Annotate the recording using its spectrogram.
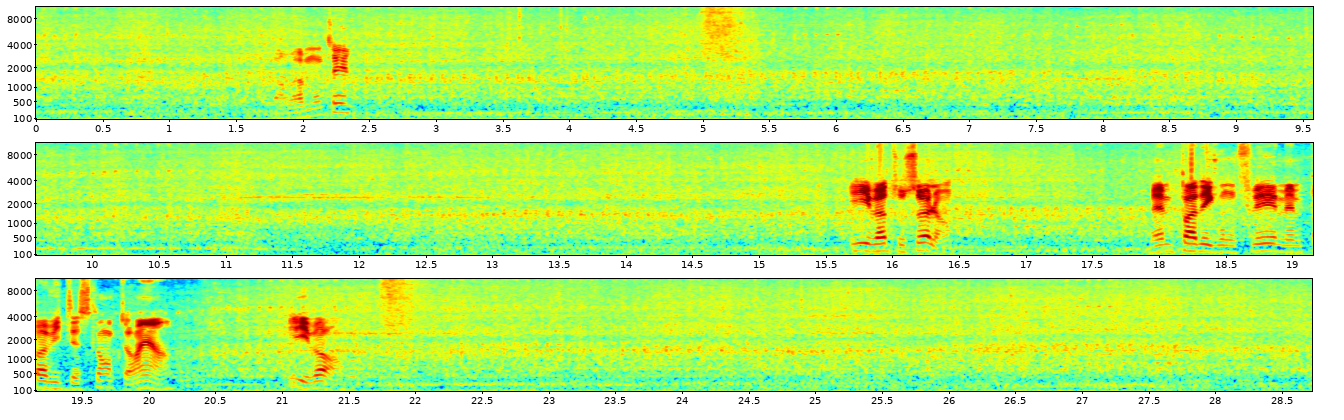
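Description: A truck engine rumbles steadily as it crawls over rocks.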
